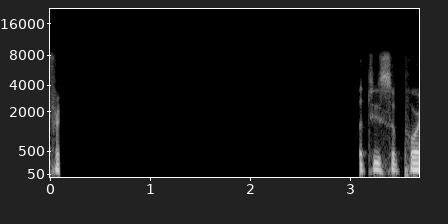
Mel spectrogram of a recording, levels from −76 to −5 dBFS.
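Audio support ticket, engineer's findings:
Speech cuts to dead silence, no room tone, 0.09 s to 3.10 s, about 2.22 s of audio lost; likely an audio dropout to silence from the input link, silence written.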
